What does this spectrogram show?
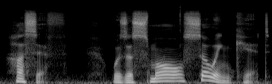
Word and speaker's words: housewife: The housewife, pronounced husf, was a small sewing kit every sailor carried.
